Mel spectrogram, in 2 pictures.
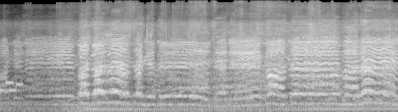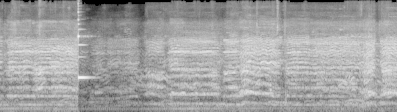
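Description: A group of voices chanting a noha, a Shia mourning lament for Imam Hussain, in unison. About ten seconds in there is a click and a short tone, then a brief dip before the chanting picks up again.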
